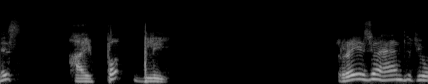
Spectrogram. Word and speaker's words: hyperbole: Many people pronounce it as a hyperbole, but the correct pronunciation is hyperbole.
